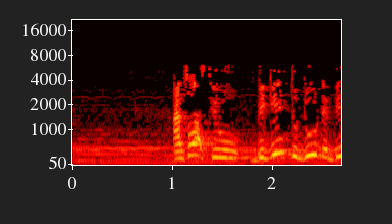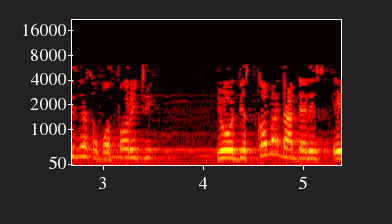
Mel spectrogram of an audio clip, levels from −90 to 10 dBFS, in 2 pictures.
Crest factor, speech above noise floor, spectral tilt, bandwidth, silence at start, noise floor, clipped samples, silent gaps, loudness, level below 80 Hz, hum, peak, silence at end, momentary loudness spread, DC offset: 18 dB; 21 dB; -4 dB/octave; 6.4 kHz; 0 s; -47 dBFS; under 0.1%; none; -27 LUFS; -64 dBFS; none; -8 dBFS; 0 s; 26 LU; under 0.1%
